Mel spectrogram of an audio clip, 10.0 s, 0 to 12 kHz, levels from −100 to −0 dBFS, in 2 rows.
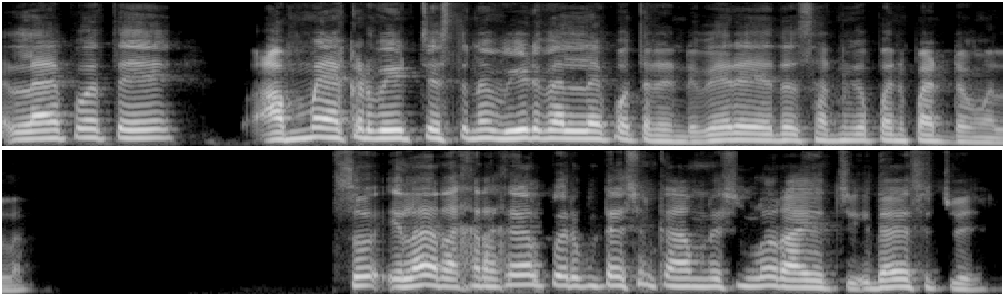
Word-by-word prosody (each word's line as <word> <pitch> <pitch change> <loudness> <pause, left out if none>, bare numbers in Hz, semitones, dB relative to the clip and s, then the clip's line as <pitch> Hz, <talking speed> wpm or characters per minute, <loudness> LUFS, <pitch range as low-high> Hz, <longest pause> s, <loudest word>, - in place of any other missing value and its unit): లేకపోతే, 195 +1 +1 0.7
అమ్మాయి 200 +6 +4
అక్కడ 200 0 -1
వైట్ 190 -2 +5
చేస్తున్నా 195 +1 -1
వీడు 200 +1 +6
వెళ్ళలేకపోతాడండి. 170 -9 +1
వేరే 155 +2 +2
ఏదో 150 +1 -1
సడెన్‌గా 145 0 -3
పని 145 -2 -2
పడడం 120 -4 -4
వల్ల. 100 -1 -9 1.7
సో, 210 - 0 0.2
ఇలా 200 +4 +4
రకరకాల 205 +5 -2
పెర్ముటేషన్ 210 +2 -3
కాంబినేషన్‌లో 190 +1 -2
రాయొచ్చు 160 -4 -1
ఇదే 170 +4 +1
సిట్యుయే 140 -6 -9
185 Hz, 125 wpm, -22 LUFS, 150-200 Hz, 1.7 s, వీడు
